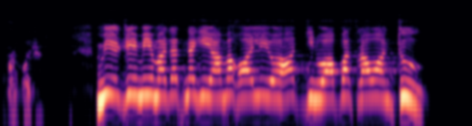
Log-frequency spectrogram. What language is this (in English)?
Bateri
